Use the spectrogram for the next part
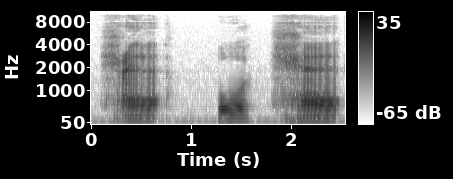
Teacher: is a heavy H from the back of the mouth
